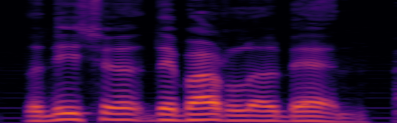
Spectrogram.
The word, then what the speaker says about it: Lanisha DeBartolo-Ben: Our next guest is the distinguished, illustrious executive director of the Northwest African American Museum, Lanisha DeBartolo-Ben. Did I say it right, Lanisha? – You said it perfectly.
